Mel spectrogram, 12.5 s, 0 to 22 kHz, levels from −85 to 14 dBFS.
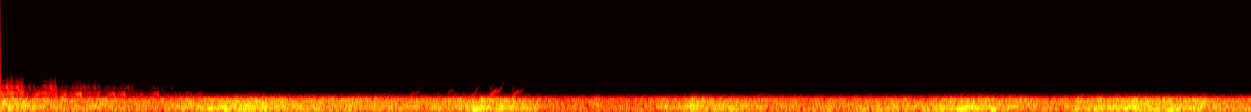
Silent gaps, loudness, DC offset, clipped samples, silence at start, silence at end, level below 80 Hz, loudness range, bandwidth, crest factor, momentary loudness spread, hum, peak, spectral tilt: none; -23 LUFS; under 0.1%; under 0.1%; 0 s; 0 s; -32 dBFS; 5 LU; 1 kHz; 18 dB; 12 LU; none; -4 dBFS; -16.5 dB/octave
